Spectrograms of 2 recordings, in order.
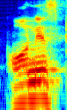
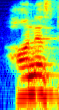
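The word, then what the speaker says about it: honest: পূর্বে বসে attention please বোর্ডের দিকে তাকাই দেখ অনেস্ট ম্যান এখানে ওয়ার্ডের শুরুতে এস আছে আমরা জানি এইচ এর উচ্চারণ হ এস এর উচ্চারণ কি হ কিন্তু এখানে হি অনেস্ট ম্যান বলব না ভুল এখানে উকে উচ্চারণ হচ্ছে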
